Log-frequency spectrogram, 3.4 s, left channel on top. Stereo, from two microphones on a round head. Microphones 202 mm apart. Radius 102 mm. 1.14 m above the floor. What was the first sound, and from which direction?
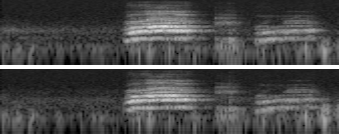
A cat meowing, 70° left (ahead or behind).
